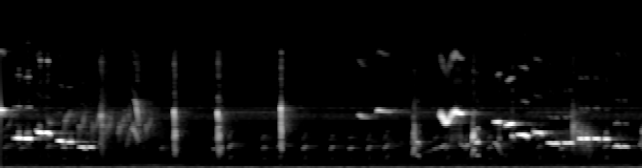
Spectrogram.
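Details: Singing hồng hạnh bird: a run of high twittering notes, a gap of single sharp clicks, then a dense burst of quick whistles and chirps, over a constant faint high tone.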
